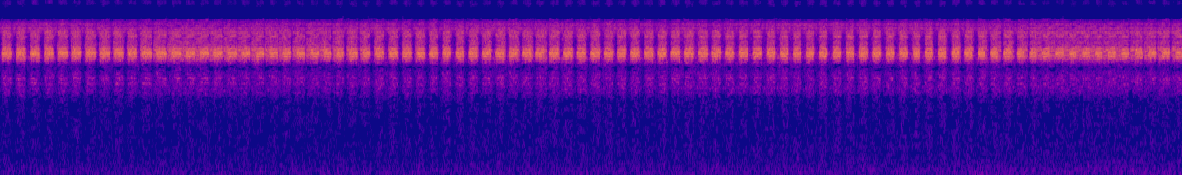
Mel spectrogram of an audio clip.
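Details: Provençal cicadas in summer, southern France: an intense, high-pitched, grating song of fast even pulses, roughly three per second, sustained without pause over the whole stretch.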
